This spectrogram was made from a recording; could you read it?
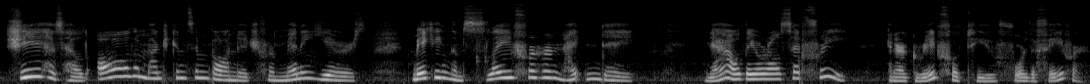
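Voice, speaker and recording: Woman voicing a sweet, high-pitched little old storybook lady. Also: sing-song, a little slow, mellow. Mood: calm, explaining. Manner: courteous, sweet-spoken. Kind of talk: storybook character voice.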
